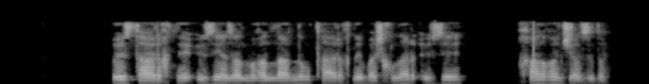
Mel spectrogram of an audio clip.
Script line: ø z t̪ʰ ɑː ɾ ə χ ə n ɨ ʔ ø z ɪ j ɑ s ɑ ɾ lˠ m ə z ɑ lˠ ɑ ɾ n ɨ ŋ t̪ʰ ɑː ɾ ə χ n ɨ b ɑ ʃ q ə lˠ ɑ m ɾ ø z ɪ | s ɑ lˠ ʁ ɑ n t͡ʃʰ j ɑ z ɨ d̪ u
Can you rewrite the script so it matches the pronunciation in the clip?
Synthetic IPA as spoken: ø z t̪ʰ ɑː ɾ ə χ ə n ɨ ʔ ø z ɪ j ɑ z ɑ lˠ m ə ʁ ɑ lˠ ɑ ɾ n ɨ ŋ t̪ʰ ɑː ɾ ə χ n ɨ b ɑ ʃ q ə lˠ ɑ ɾ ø z ɪ | χ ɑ lˠ ʁ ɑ n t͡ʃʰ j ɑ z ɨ d̪ u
